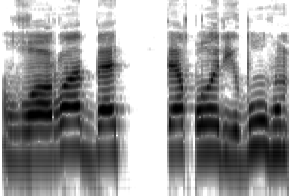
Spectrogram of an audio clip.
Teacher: پچھلا تا اگلے تا میں مل جائے گا، مدغم فیہی کی آواز غالب ہوگی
